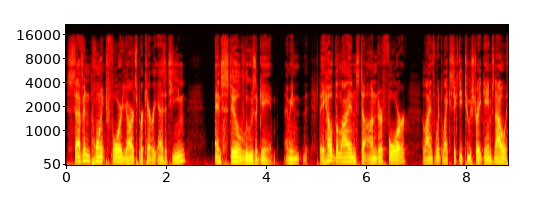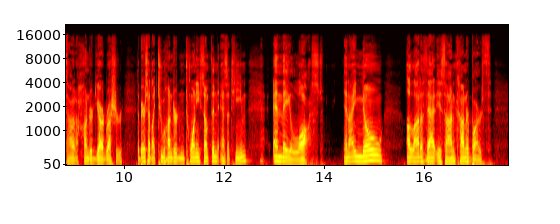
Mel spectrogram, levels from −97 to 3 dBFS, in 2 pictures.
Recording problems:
uneven, jittery; strongly; from 1.5 to 16 s

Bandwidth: 15.5 kHz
